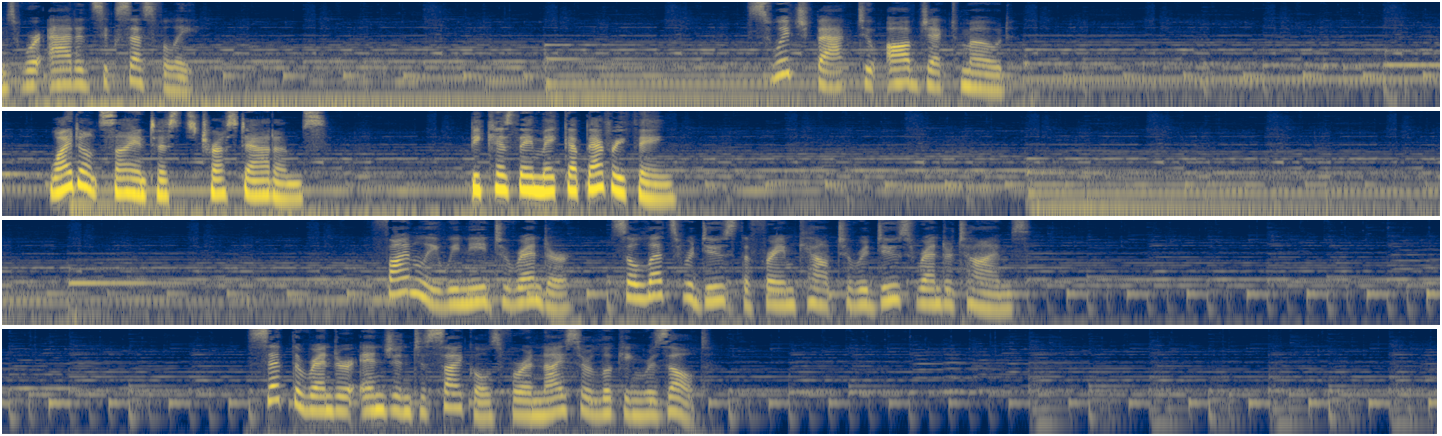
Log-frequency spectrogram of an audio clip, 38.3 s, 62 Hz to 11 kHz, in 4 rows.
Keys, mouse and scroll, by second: 0.1 click, 2.2 click, 6.0-7.0 drag, 8.6 click, 9.5 space, 14.8 space, 18.4-21.8 drag, 25.0 click, 29.7 click, 30.8-32.1 drag, 33.2-34.1 drag, 36.1 click.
